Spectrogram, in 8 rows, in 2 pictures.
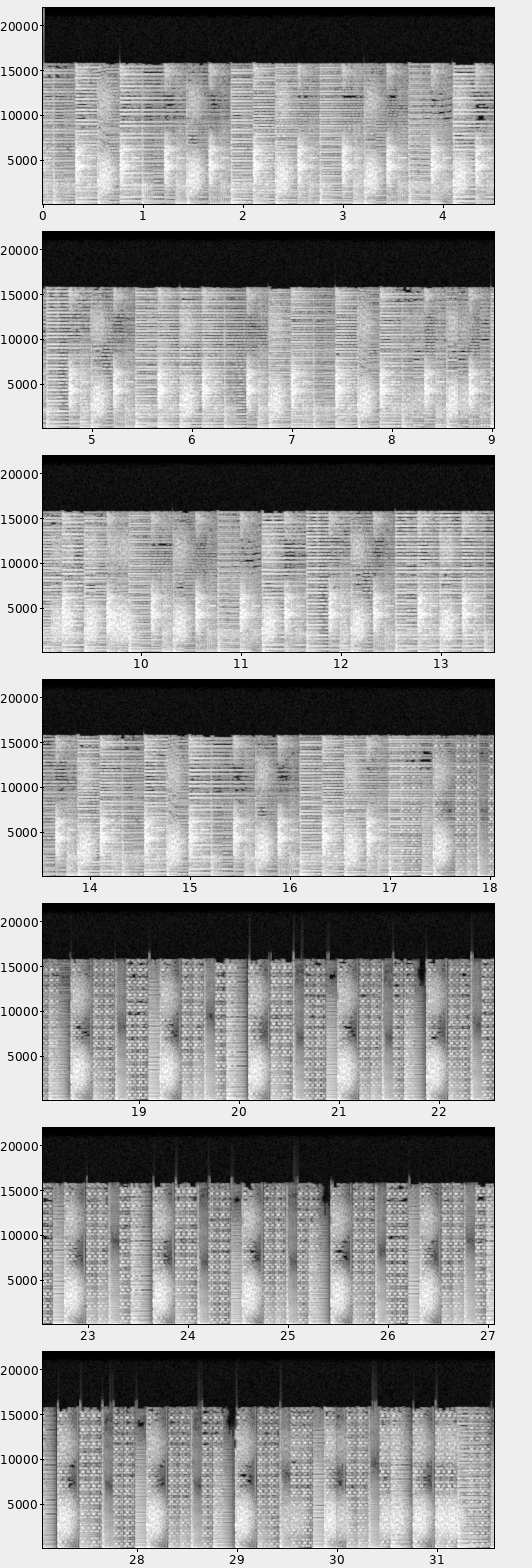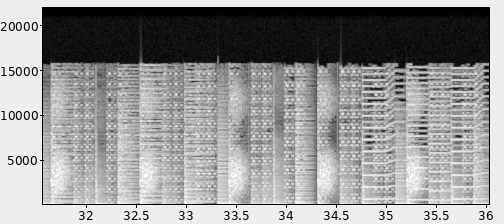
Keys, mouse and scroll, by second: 1.1 click, 2.7 click, 4.1 click, 5.1 click, 6.6 click, 8.1 click, 9.2 click, 10.5 click, 11.5 click, 11.6 click, 13.3 click, 17.9 click, 19.1 click, 21.2 right click, 21.9 right click, 23.0 click, 24.4 click, 25.9 click, 25.9 right click, 28.4 click, 31.8 click.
